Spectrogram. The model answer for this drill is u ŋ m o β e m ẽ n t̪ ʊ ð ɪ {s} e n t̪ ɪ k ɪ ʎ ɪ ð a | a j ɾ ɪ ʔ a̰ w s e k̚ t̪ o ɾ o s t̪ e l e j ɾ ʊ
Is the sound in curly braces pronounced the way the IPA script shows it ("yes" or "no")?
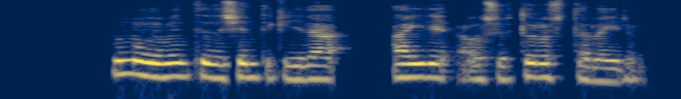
no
